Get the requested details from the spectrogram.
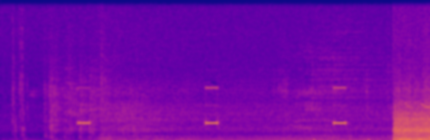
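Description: A car chime beeps a few times.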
